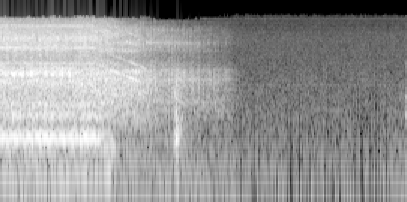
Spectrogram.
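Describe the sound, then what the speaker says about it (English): Jigsaw finishing cuts in a wooden workbench, a loud buzzing saw that runs steadily, then winds down and fades to quiet, with one small knock partway through. "And now I'll just finish those cuts with my jigsaw."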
